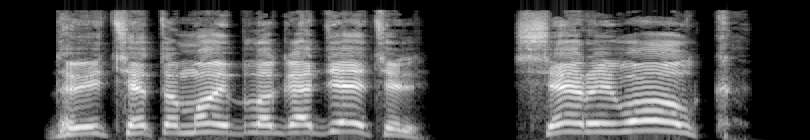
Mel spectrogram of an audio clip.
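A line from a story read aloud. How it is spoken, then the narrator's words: Shouting. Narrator (Russian): Иван-царевич закричал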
